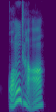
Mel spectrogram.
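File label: "guang3 chang3", Chinese; 汉语口语新时代-初级下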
